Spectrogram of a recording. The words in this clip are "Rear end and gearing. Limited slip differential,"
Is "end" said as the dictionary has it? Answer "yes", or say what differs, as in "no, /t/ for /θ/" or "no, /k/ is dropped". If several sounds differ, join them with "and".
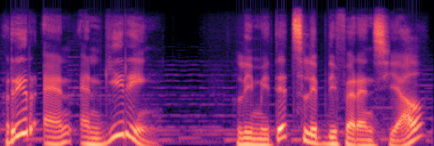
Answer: no, /d/ is dropped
